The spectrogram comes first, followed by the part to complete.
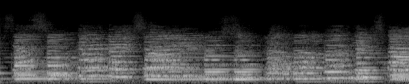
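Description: A song playing: a group of voices singing together over instrumental accompaniment.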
